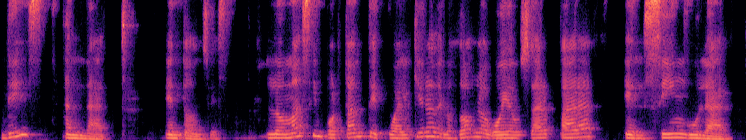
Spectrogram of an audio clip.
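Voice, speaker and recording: Unhurried woman teacher with gravelly voice. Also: mid-range voice, animated, a little mellow, slight background noise. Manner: patient, slows down to model English words. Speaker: English teacher. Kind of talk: lesson explaining English for Spanish speakers.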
